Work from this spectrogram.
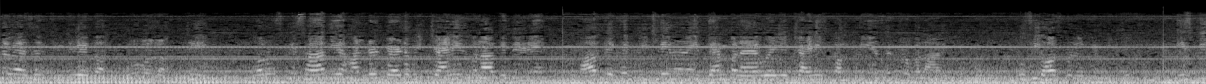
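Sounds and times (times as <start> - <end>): helicopter engine and rotor: 0.0 - 12.0.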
